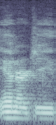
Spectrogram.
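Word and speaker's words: Innerg: So the name of my company is Energy Consulting, and it is spelled I-N-N-E-R-G.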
